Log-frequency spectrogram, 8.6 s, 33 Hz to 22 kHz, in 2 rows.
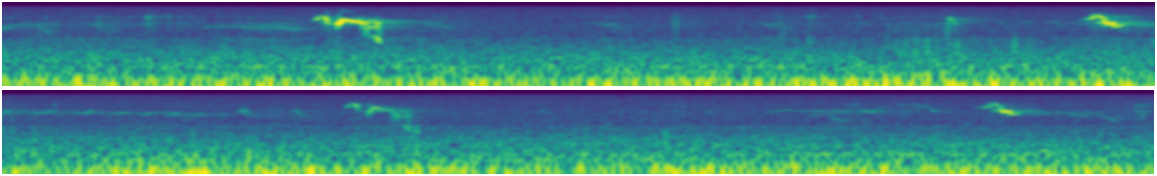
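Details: Golden eagle at a nest camera in Estonia near a military training ground, 13 May 2024, afternoon: four sharp, high, downslurred squealing notes a few seconds apart, with thinner faint whistles between and a steady low rumble beneath.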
